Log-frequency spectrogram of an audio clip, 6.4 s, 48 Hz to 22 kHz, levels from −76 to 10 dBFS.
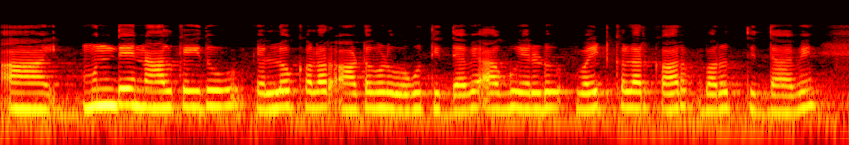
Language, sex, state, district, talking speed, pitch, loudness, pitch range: Kannada, female, Karnataka, Koppal, 130 wpm, 225 Hz, -15 LUFS, 215-230 Hz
